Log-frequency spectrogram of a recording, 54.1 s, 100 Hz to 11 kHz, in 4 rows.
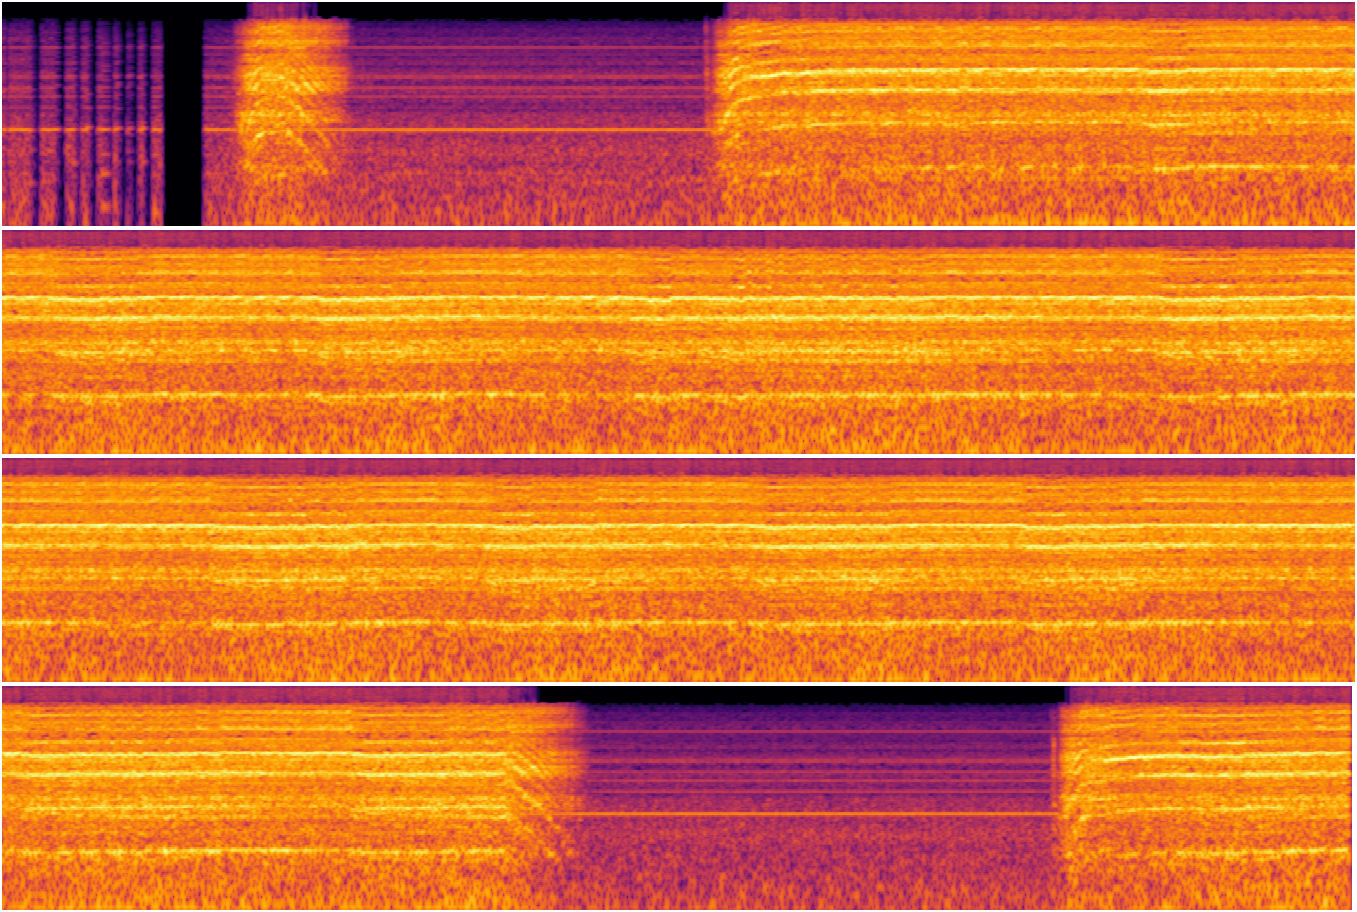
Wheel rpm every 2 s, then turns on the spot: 0, 40, 0, 80, 230, 230, 230, 230, 220, 230, 210, 220, 230, 230, 230, 220, 220, 220, 230, 230, 220, 220, 160, 0, 0, 120, 220.
none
